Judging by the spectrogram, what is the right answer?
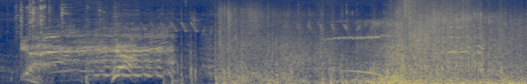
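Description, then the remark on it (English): A horse gives a loud, shaky whinny, then a dense rush of hoofbeats and rumbling noise takes over and grows louder as the animal moves off. “so as soon as he had made his shot, he was off and running for horse.”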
